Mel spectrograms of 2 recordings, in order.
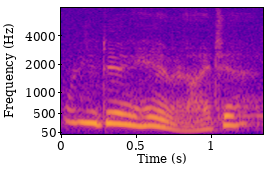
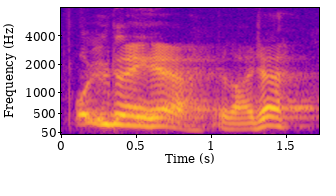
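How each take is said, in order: First: The question is asked in a soft, gentle voice. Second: The question is asked in a harsh, scolding voice. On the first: This is a kind inquiry. The speaker calls it right. "It's just a gentle query" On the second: This is a rebuke. The speaker calls it wrong. "It's not with a "What are you doing here, Elijah?" kind of voice"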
